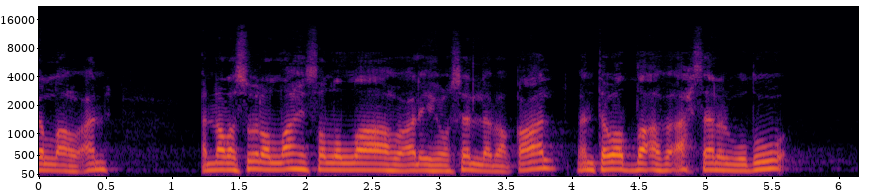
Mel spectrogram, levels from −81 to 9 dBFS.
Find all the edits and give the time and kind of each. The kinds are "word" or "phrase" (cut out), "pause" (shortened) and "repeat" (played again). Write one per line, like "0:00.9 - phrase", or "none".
0:04.0 - pause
